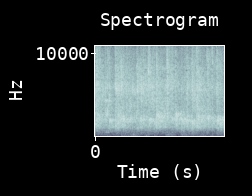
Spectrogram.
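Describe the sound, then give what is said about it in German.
Applause from a live audience at an in-person recording: dense, even crowd clapping that holds at a steady, fairly loud level for the whole two seconds with no clear breaks. “Ja, da kann man ruhig mal klatschen. Bitte, das ist doch schon eine Leistung.”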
